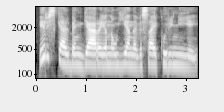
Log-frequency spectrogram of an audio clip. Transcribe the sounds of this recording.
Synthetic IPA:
ɪɾsʲkʲælʲbʲɛnt̪ʲɡʲæːɾɐjɛnɐʊjiɛnɐʋʲɪsɐɪkʊɾʲɪnʲɪjɛɪ

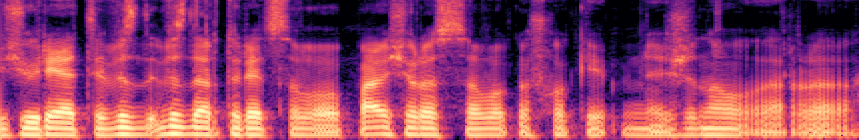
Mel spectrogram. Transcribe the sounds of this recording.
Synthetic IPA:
ʒʲuːɾʲeːt̪ʲɪʋʲɪsʋʲɪs̬d̪ɐrt̪ʊɾʲeːt̪ʲsɑːʋo̰ːpɑːʒʲuːɾoːssɑːʋoːkɐʃkoːkʲɪnʲɛ̰ʒʲɪnɐʊɐ̰r̰

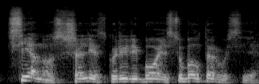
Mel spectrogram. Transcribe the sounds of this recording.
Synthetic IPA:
sʲiɛnoːsʃɐlʲɪskʊɾʲɪɾʲiːboːjɪsʊbɐlˠt̪ɐɾʊsʲɪjɛ

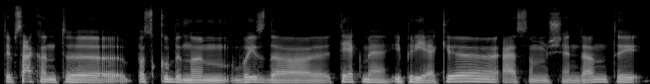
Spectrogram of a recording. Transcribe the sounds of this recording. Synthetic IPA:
t̪ɐɪpsɑːkɐnt̪ | pɐskuːbʲɪnɐmʋɐɪzd̪ɐt̪ʲeːkʲmʲɛipʲɾʲiɛkʲɪæːsɐmʃʲɛnʲd̪ʲɛnt̪ɐɪ

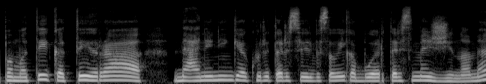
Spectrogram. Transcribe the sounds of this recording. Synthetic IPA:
pɐmɐt̪ɐɪkɐt̪t̪ɐɪiɾɐmʲæːnʲɪnʲɪŋʲkʲɛkʊɾʲɪt̪ɐɾʲsʲɪɪɾʋʲɪsɐlˠɐɪkɑbuʋoːɪɾt̪ɐɾʲsʲɪmʲɛsʒʲɪnoːmʲɛ

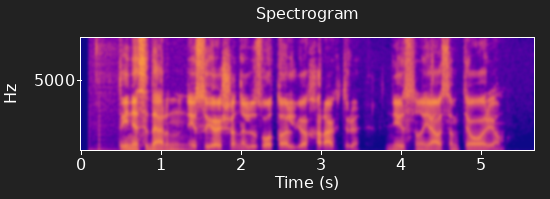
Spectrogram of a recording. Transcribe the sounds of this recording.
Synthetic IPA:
t̪ɐɪnʲɛsʲɪd̪ɑːɾʲɪnɐnʲɛɪsʊjoːɪʃɐnɐlʲɪzuɔt̪oːɐlʲɡʲjoːxɐɾaːkt̪ʲɛɾʲʊ | nʲɛɪsʊnɒʊjæˑʊsʲoːmt̪ʲɛɔɾʲɪjo̰ːm

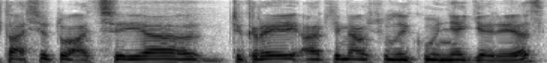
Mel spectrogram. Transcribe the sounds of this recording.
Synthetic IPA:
t̪ɑːsʲɪt̪ʊɑːsʲɪjɛt̪ʲɪkrɐɪɐrʲt̪ʲɪmʲɛʊsʲuːlˠɐɪkuːnʲɛɡʲɛɾʲeːs

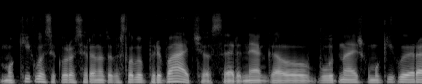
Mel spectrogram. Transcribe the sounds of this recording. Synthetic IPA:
moːkʲiːklˠoːsʲɛkʊɾʲoːsʲiːɾɐnɐt̪oːkʲoslˠɐbʲɛʊpʲɾʲɪʋɑːt͡ʃʲoːsɐrnʲɛɡɐlˠbuːt̪nɐɪʃkʊmoːkʲiːklˠoːjiːɾɐ

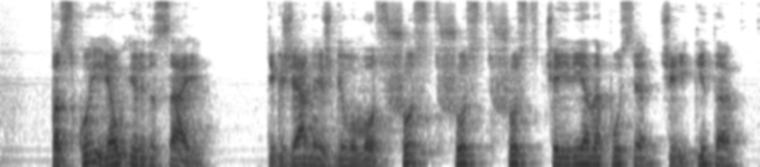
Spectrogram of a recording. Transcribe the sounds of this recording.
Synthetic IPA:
pɐskʊɪjɛʊɪɾʋʲɪsɐɪ | t̪ʲɪkʒʲæːmʲɛɪʃɡʲɪlˠʊmoːsʃʊst̪ʃʊst̪ʃʊst̪t͡ʃʲɛiʋʲiɛnɐpʊsʲɛt͡ʃʲɛikʲɪt̪ɐ

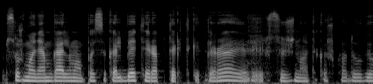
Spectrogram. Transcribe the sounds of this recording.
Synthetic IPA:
sʊʒmoːnʲeɛmɡɑːlʲɪmɐpɐsʲɪkɐlʲbʲeɛt̪ʲɪɾɐpt̪ɐrʲt̪ʲkɐɪpiːɾɐɪrɪ̰rsʊʒʲɪnoːt̪ʲɪkɐʃkuːd̪ɐʊɡʲɛʊ

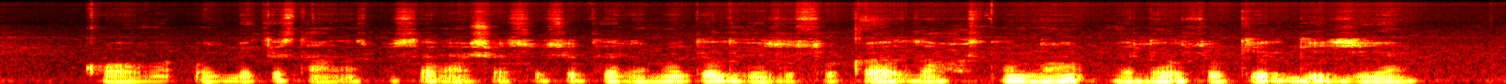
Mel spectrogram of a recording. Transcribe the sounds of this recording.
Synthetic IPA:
kʰɔʋɐʊzʲbʲɛkʲɪst̪ɑːnɐspɐsʲɪɾɑ̰ːʃʲḛsʊsʲɪt̪ʰɐɾʲɪmɐd̪ʲeːlˠʋʲɪzʊsuːkʰɐzɐxst̪ɐnɔʋʲɪlʲɛʊsuːkʲɪɾʲɡʲɪ̰zʲɪjɛ

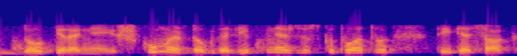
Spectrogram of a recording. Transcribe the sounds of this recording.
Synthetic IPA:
d̪ɐʊkiːɾɐnʲɛɐɪʃkʊmʊːɪɾd̪ɐʊkd̪ɐlʲiːkuːnʲɛʒʲd̪ʲɪskʊt̪uɔt̪uːt̪ɐɪt̪ʲiɛsʲoːk

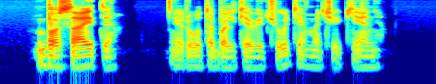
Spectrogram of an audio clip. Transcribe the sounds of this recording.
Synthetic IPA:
bosɐɪt̪ʲe | ɪ̰ɾṵːt̪ɐbɐlʲkʲɛʋʲɪt͡ʃʲuːt̪ʲemɐt͡ʃʲɛɪkʲʰiɛnʲɪ

